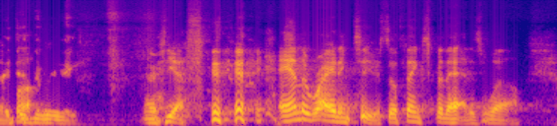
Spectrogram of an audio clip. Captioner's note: laughs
